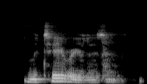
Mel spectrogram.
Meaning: 1. Constant concern over material possessions and wealth; a great or excessive regard for worldly concerns 2. The philosophical belief that nothing exists beyond what is physical
- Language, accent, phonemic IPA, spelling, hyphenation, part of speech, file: English, Southern England, /məˈtɪəɹiəlɪzəm/, materialism, ma‧te‧ri‧al‧ism, noun, LL-Q1860 (eng)-materialism.wav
